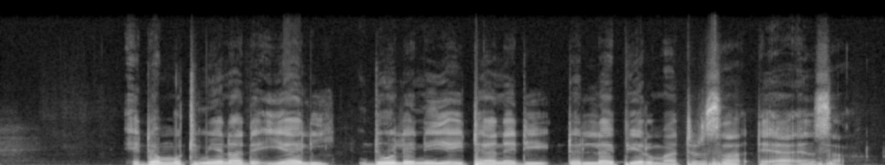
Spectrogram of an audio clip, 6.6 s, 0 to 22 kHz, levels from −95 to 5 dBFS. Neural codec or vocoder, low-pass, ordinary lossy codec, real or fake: none; 19.8 kHz; none; real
